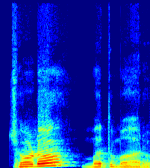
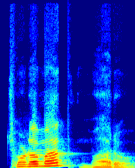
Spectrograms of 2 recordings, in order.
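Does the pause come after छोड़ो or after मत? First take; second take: after छोड़ो; after मत. First: The pause comes after छोड़ो. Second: The pause comes after मत.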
